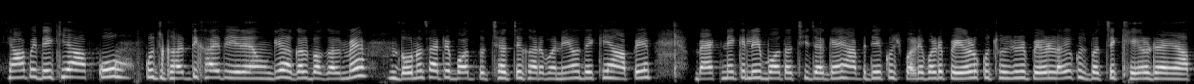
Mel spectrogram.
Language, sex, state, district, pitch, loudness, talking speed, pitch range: Hindi, female, Bihar, East Champaran, 295 Hz, -14 LUFS, 280 wpm, 280-315 Hz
